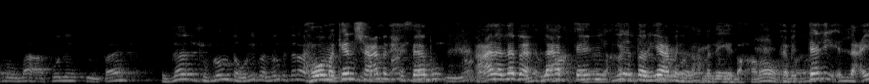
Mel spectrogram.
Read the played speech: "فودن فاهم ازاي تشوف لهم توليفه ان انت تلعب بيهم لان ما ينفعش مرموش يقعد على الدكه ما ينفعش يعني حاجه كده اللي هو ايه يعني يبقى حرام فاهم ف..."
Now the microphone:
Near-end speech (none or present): present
